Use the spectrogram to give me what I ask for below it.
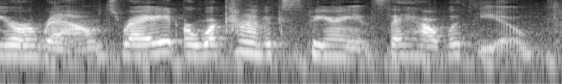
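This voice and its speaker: The voice is loud and animated against noticeable background noise. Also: woman. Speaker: direct sales team leader. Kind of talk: live training video. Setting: live stream. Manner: casual, animated.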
